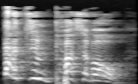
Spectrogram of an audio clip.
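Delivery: loud indignant bluster. A narrator's reading. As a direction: bluster like a pompous knight. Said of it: "blustered Horace".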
